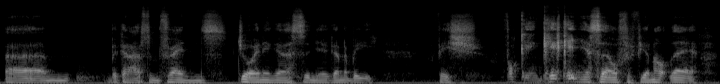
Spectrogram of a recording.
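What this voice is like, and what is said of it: Weak put-on Scottish accent. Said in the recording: “Apologies to any Scottish listeners. I know my Scottish accent isn't great.”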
